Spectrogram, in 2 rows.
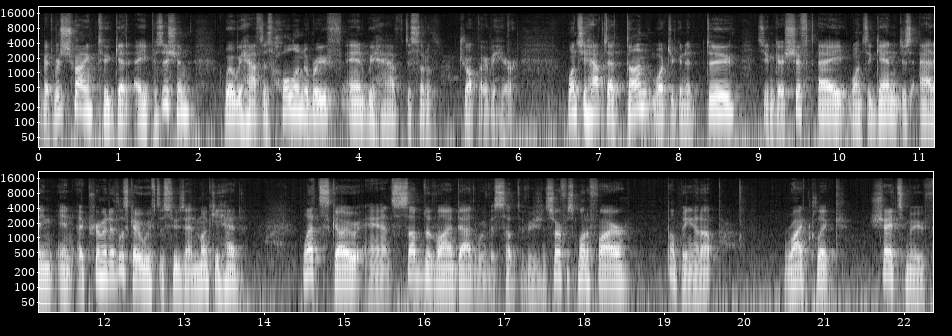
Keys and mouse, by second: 0.6 g, 1.7 g, 6.1-12.3 shift+middle drag, 9.2 shift+a, 12.3-22.3 right drag, 16.0-22.3 drag.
